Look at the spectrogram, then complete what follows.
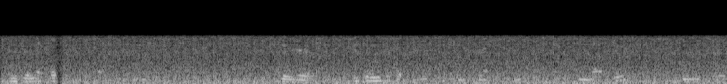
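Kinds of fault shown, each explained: Tandem speech coding: The call passed through GSM full rate coding twice, with a G.711 link between, so each GSM coder reworked already degraded speech. The result sounds rougher and more warbly than one pass, and muffled, with nothing above 3.8 kHz.
Speech suppressed in double talk: Most likely an echo canceller mistook its own talker for loudspeaker echo while both sides spoke, and turned the speech down. The speech dips by up to roughly 15 dB in the first 1.7 s, then by about 10 dB from 2.53 to 6.25 s and again near the end.
Echo leak: Most likely a loudspeaker echo was not fully cancelled at the far end, so part of it was sent back. A faint copy of the speech trails 294 ms behind, about 20 dB down, from 0.14 to 2.74 s and from 3.22 to 7.07 s.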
